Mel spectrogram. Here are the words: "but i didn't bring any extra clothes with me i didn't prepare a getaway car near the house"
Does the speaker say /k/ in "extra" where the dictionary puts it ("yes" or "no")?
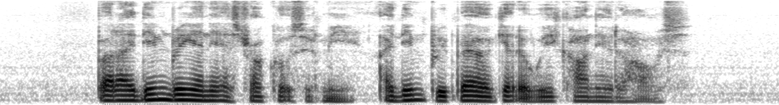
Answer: no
